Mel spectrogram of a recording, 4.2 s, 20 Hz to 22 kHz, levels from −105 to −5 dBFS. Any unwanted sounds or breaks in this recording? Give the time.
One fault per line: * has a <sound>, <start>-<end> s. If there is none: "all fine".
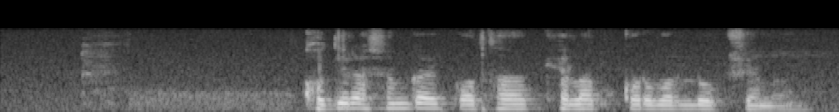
all fine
